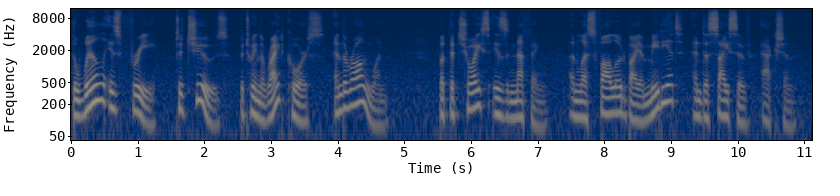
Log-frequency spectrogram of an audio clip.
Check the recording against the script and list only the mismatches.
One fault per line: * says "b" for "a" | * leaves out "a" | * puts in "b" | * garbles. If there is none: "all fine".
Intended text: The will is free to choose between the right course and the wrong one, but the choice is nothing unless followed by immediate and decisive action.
all fine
